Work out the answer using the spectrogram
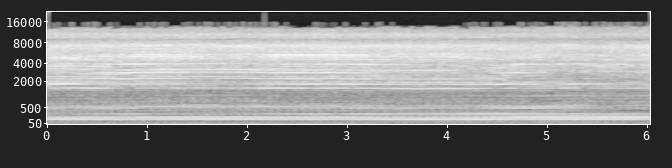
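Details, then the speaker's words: Roshi, 4AG four-cylinder, running in neutral just after new alternator belt fitted (old one failed at autocross); strong even note with no squeal or chirp from the belt; engine and accessory drive healthy. "Alright, sounds like, as you guys can hear, that he is alive. Just gonna walk over here. The belt appears to be doing well."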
